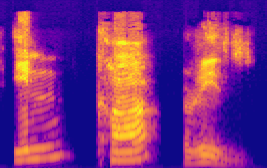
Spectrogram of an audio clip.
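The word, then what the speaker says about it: encourage: ইনকারেজ, আমাদের মতো করে উচ্চারণ করে নেবার, ইনকারেজ, ইন খা রিজ, ইন খা রিজ।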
